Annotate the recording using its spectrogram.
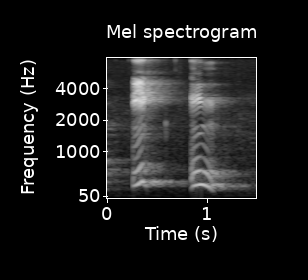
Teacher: இக் இங் ஆகிய இரு மெய்களும் நாவின் முதற் பகுதி அன்னத்தின் அடிப்பகுதியை பொருந்துவதால் பிறக்கின்றன.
